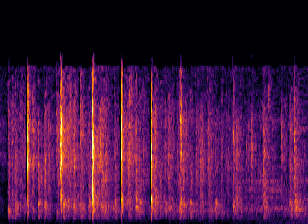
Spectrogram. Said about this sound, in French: Je voudrais, Mesdames et Messieurs, vous prier de renouveler des acclamations pour Monsieur le Président de la Commission électorale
